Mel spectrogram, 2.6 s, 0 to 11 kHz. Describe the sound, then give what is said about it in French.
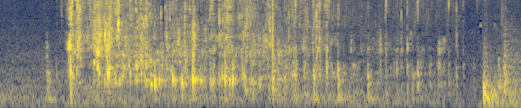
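Hot water is poured onto dried verbena in a shaker or teapot, a splashing, gurgling stream running for about two seconds, thinning out before one last short splash. “Dans un shaker ou une théière, il faut mettre à peu près 3 fois plus de verveine que si vous faisiez une verveine juste pour une tasse. Je rajoute de l'eau chaude.”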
